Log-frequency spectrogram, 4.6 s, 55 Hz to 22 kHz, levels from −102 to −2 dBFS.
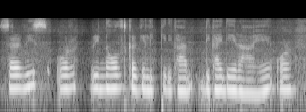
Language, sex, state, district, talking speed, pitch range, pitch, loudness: Hindi, female, Arunachal Pradesh, Papum Pare, 155 wpm, 180-195 Hz, 190 Hz, -19 LUFS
